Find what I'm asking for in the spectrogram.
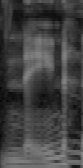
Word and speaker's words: Nain: So he goes to this, Jesus goes to this town called Nain. Is that how you say it? – Why can I not see this town's name right now? Yes, Nain.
